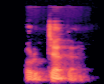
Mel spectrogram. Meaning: horchata (a sweet beverage)
- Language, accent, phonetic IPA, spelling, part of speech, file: Catalan, Valencia, [oɾˈt͡ʃa.ta], orxata, noun, LL-Q7026 (cat)-orxata.wav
